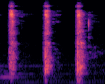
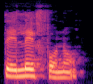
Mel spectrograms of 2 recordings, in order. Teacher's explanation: we don't have this aspiration that English has, which means that sort of bit of air after we pronounce the T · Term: no aspiration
